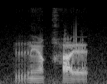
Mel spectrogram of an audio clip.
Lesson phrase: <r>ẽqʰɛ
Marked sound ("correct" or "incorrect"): correct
